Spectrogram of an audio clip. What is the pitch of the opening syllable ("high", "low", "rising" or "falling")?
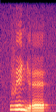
high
